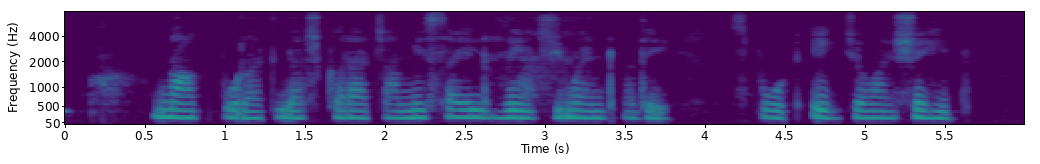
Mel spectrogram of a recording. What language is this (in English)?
Marathi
